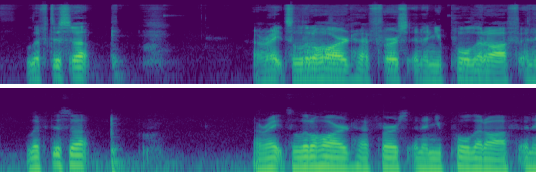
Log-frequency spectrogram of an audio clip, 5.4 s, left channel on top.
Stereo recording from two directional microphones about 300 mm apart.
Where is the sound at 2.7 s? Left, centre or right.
Centre.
